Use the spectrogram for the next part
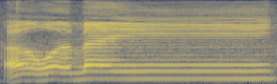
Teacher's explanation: ada dengung pada nun mati bertemu dengan ya, idgham ma'al gunnah. Awamai, dengung dua harakat.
